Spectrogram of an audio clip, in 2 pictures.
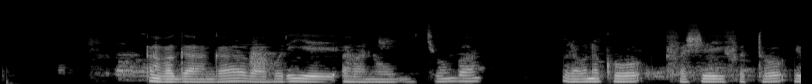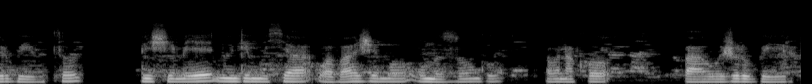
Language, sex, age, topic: Kinyarwanda, male, 18-24, health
